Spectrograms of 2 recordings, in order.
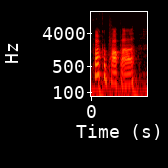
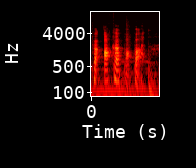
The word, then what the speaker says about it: whakapapa: and our iwi here, there is a guttural stop on H's. So, for example, whakapapa, which is like your ancestry, your genealogy, you heard me just say whakapapa, right? If I'm following the actual Taranaki tribe pronunciation, we would be whaakapapa, because we have a guttural hard stop on that H.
